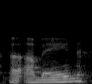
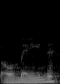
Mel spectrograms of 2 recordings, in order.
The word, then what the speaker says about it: amen: amen I've always heard a main or our main sometimes you'll hear o mein that's an Ashkenazi pronunciation of the of the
